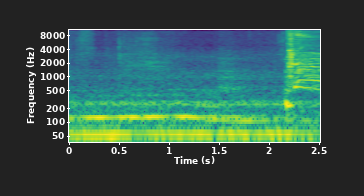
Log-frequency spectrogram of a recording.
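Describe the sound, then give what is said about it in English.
A car drives through a lit parking garage with a steady, deep engine rumble that fills the space, and a brief brighter whoosh of noise rises near the end. “We're in a lit parking garage.”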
